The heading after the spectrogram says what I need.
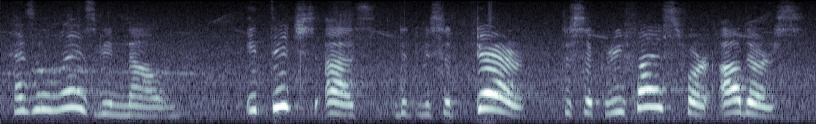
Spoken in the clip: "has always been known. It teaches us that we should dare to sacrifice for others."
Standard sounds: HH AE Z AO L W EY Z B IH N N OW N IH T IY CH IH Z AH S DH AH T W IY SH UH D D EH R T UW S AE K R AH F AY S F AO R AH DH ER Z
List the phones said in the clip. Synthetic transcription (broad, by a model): HH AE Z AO L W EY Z B IH N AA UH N IH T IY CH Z AH S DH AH T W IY S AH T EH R T UW S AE K R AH F AY S F AO R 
